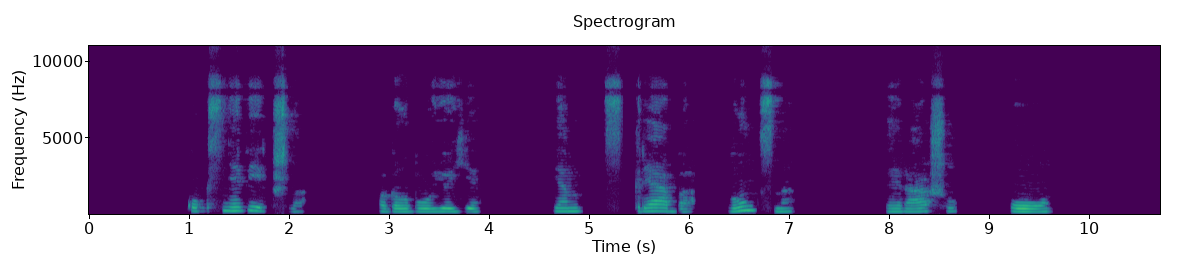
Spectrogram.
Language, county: Lithuanian, Šiauliai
